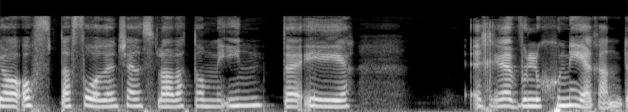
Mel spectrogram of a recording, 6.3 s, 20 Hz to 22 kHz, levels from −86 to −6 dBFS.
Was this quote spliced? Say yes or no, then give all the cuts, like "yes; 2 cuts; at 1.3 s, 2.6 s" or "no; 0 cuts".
no; 0 cuts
